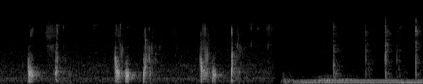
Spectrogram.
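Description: A person drinking water: about six short, separate gulps and swallows over two and a half seconds, followed by a few faint clicks near the end.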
